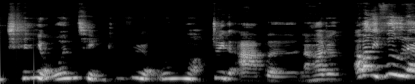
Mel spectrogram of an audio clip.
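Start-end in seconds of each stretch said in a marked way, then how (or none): 3.5-4.1 calling out. Retold or imitated. Calling to old man on bus.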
